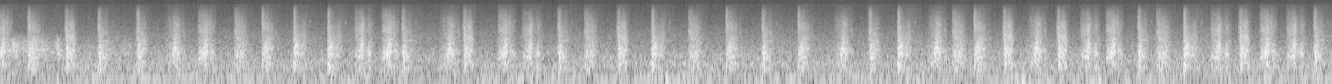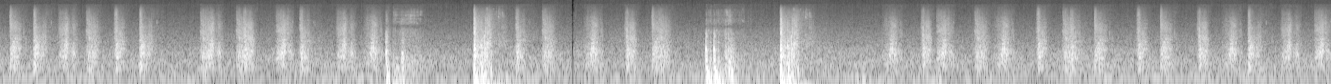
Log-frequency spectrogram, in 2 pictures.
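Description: Footsteps run over sand and grass.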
